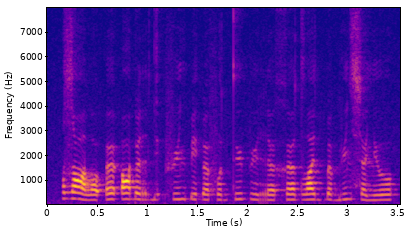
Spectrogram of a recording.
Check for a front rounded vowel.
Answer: present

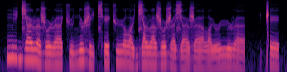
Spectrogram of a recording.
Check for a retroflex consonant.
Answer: present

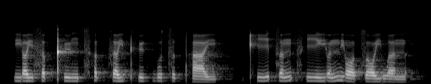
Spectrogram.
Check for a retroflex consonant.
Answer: absent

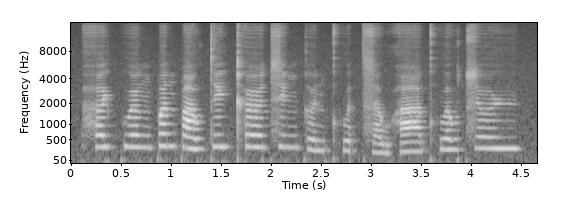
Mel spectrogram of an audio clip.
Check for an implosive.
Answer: absent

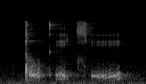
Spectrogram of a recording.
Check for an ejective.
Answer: present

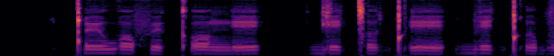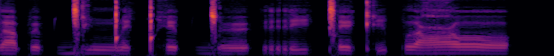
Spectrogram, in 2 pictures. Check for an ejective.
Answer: present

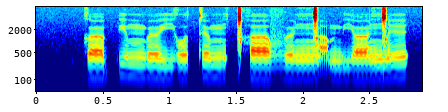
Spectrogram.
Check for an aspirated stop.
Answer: present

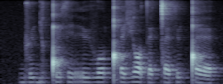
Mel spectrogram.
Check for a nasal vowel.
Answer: absent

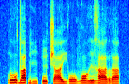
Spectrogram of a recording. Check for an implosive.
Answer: present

